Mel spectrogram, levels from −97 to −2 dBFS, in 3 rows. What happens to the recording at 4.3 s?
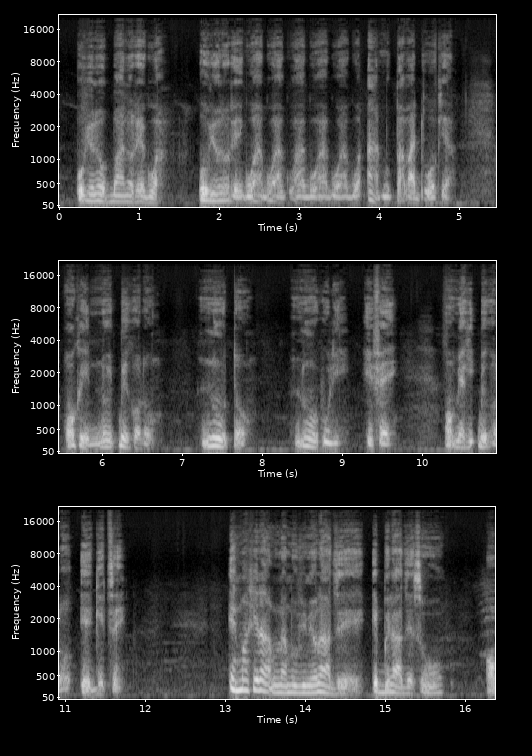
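Nothing goes wrong at 4.3 s; the speech carries on intact through that moment with no dropout, click or distortion.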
